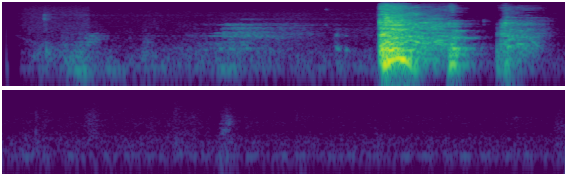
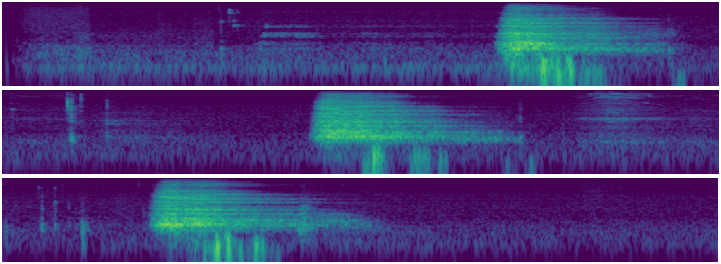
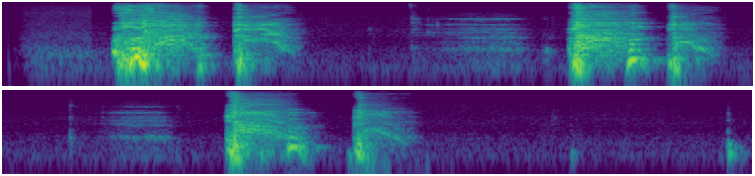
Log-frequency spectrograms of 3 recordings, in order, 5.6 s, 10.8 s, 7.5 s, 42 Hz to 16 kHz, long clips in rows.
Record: {"cough_length": "5.6 s", "cough_amplitude": 27870, "cough_signal_mean_std_ratio": 0.16, "exhalation_length": "10.8 s", "exhalation_amplitude": 7340, "exhalation_signal_mean_std_ratio": 0.3, "three_cough_length": "7.5 s", "three_cough_amplitude": 19302, "three_cough_signal_mean_std_ratio": 0.3, "survey_phase": "beta (2021-08-13 to 2022-03-07)", "age": "65+", "gender": "Male", "wearing_mask": "No", "symptom_none": true, "smoker_status": "Never smoked", "respiratory_condition_asthma": false, "respiratory_condition_other": false, "recruitment_source": "REACT", "submission_delay": "2 days", "covid_test_result": "Negative", "covid_test_method": "RT-qPCR", "influenza_a_test_result": "Negative", "influenza_b_test_result": "Negative"}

